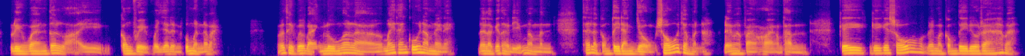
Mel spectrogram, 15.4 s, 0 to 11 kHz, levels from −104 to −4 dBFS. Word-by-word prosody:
liên 105 -2 +3
quan 105 -1 +1
tới 120 +2 +3
lại 85 -4 -4 0.3
công 105 0 +1
việc 95 -3 +2
và 85 - 0
gia 95 +2 0
đình 90 -2 -4
của - - +2
mình 105 -6 0
đó 95 - -2
bạn. 90 -3 -7 0.9
Nói 120 - +2
thiệt 115 -5 +1
với 115 +1 +5
bạn 85 -6 -1
luôn 110 +2 +2
á 135 0 +1
là 90 -9 -2
mấy 120 +5 +1
tháng 140 0 -1
cuối 145 0 +4
năm 120 -7 +1
này 95 -3 -2
nè, 85 +2 -9 0.4
đây 105 +1 0
là 100 - +1
cái 110 +1 0
thời 105 -5 -2
điểm 85 +7 -3
mà 115 -3 -2
mình 90 -3 -6 0.4
thấy 130 - 0
là 140 - +1
công 105 -1 -4
ty 110 -1 +6
đang 105 -1 0
dồn 85 -4 +1
số 130 - +3
cho 145 -5 +2
mình 95 -3 -7
á, - - -14
để - - 0
mà 105 -2 -2
vào 85 +1 -4
hoàn 85 -3 -4
thành 80 -3 -5 0.5
cái 120 0 +5
cái 115 0 +1
cái 125 - +3
số 150 +5 +1
để 110 - -1
mà 105 -2 -2
công 105 0 -3
ty 110 0 +4
đưa 110 -1 +4
ra 110 0 0
á 130 +3 -2
bạn. 90 -6 -5
105 Hz, 235 wpm, -25 LUFS, 90-115 Hz, 0.9 s, ty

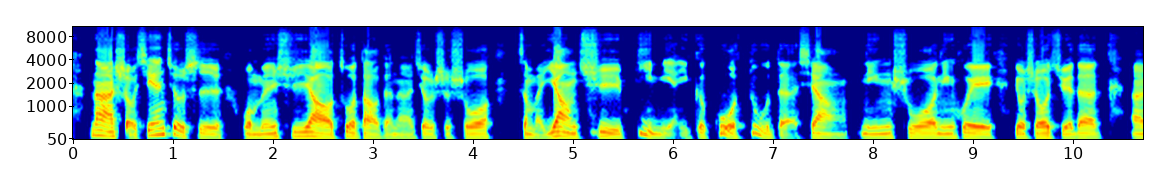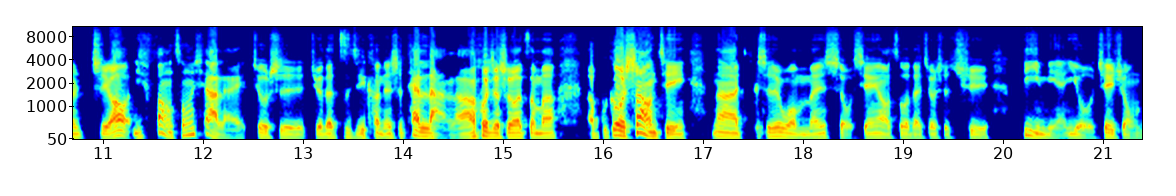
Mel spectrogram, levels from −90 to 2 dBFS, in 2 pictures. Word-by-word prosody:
那 150 -5 +6
首 125 - +1
先 165 +4 +2
就 185 - +1
是 95 -7 -2 0.2
我 100 - +2
们 95 +3 0
需 120 +3 -5
要 110 -7 +6
做 105 - -1
到 95 -4 0
的 85 +1 -8
呢， 85 -1 -9
就 90 +2 -3
是 90 +1 -8
说 100 +1 0 0.2
怎 100 - -4
么 80 -3 -6
样 125 -6 +5
去 105 -2 -1
避 200 - -2
免 185 0 -8
一 - - -12
个 - - -5
过 - - 0
度 425 - -6
的， - - -4
像 90 - -1
您 95 +1 -4
说 105 -1 0
您 100 0 -2
会 100 -4 +4 0.2
有 100 - +2
时 95 - -5
候 105 0 +6
觉 95 -2 -1
得， 100 0 +1 0.3
呃， 95 0 0
只 - - -3
要 - - +6
一 105 - -7
放 120 - -1
松 155 +9 -4
下 - - +3
来， - - -8
就 105 - -3
是 95 -3 -4
觉 95 - -3
得 100 - +1
自 110 - -12
己 100 +2 -5
可 105 - -3
能 95 - -3
是 110 +3 -8
太 - - +5
懒 120 -8 +2
了， 95 +7 +3
或 125 - +6
者 110 -1 +4
说 115 0 +4
怎 105 - -2
么， 105 +1 +2 0.4
呃， - - -2
不 - - -11
够 - - +8
上 115 - +6
进。 100 -4 +1 0.3
那 115 -3 +3
其 100 - -13 0.2
实 125 0 0
我 110 -5 +1
们 90 +3 -4
首 460 - -6
先 425 - -4
要 - - -3
做 - - -6
的 - - -6
就 - - -8
是 - - -13
去 - - -8 0.3
避 145 -10 -3
免 90 - -8
有 - - -6
这 - - +1
种 - - -9
100 Hz, 240 characters per minute, -24 LUFS, 95-120 Hz, 0.4 s, 够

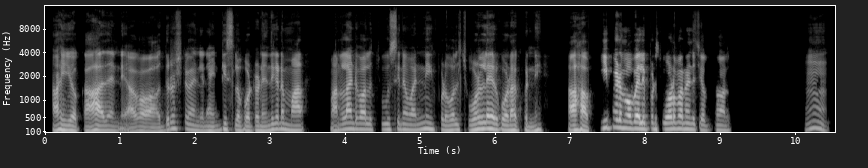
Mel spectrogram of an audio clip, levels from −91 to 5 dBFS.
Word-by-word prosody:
అయ్యో! 145 -5 +1
కాదండి 135 0 +2
అవ 110 +2 -3 0.3
అదృష్టం 180 - -7
అండి 130 -3 -7
90స్‌లో 140 +3 -5
పుట్టడం, 130 0 -3
ఎందుకంటే 170 +4 -2
మ - - +1 0.5
మనలాంటి 165 +5 +1
వాళ్ళు 165 -1 -1
చూసినవన్నీ, 160 +1 -4
ఇప్పుడి 150 -3 -8
వాళ్ళు 150 +1 -3
చూడలేరు 175 +3 +4
కూడా 140 0 +3
కొన్ని. 135 -1 -5 0.4
ఆహా! 140 - +7 0.2
కీప్యాడ్ 210 +2 +5
మొబైల్ 185 -1 +8
ఇప్పుడు 175 -1 -5
చూడమనండి 175 -1 +3
చెప్తం. 140 -1 -6 1.1
హ్మ్. 190 -2 -7
160 Hz, 135 wpm, -25 LUFS, 140-175 Hz, 1.1 s, మొబైల్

